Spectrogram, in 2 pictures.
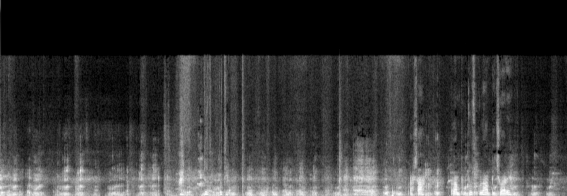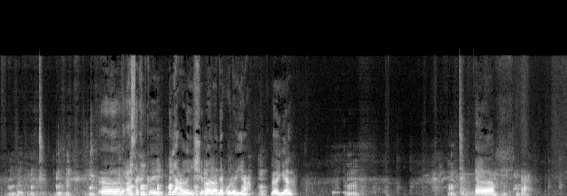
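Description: Pigs grunt and snort close by.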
